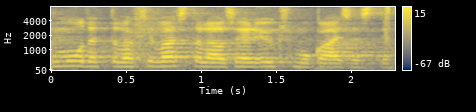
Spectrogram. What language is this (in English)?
Finnish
